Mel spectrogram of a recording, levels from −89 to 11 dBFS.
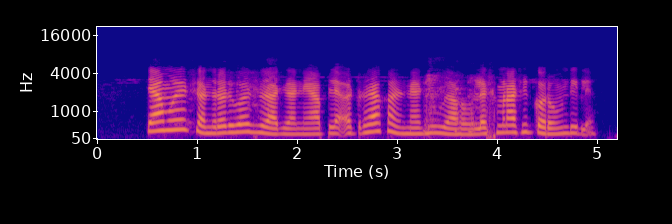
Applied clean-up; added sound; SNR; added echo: none; none; none; none.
